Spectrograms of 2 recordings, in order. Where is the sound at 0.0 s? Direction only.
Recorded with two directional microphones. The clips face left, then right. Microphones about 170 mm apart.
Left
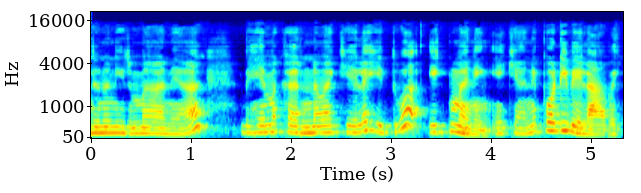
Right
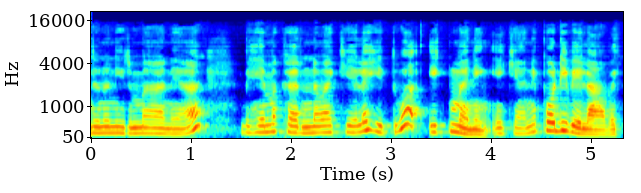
30° right (ahead or behind).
